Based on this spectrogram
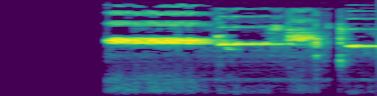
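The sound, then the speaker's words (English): After a half second of silence, birds sing in Upper Ledworth, birdsong also heard inside the TARDIS, in bright, high-pitched warbling whistles that slide and shift between notes, holding fairly loud for the rest of the moment over a soft, low rumble. “Well, the, you know, it was such an easy way to do it in the Upper Ledworth to oh, we hear birds song and then they fall asleep.”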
